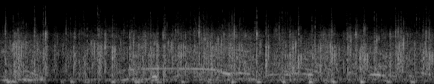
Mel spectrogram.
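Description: Applause from a dinner crowd honoring doctors and medical staff at a cancer charity event, a steady dense wash of clapping lasting throughout, with some voices and cheers mixed in.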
